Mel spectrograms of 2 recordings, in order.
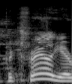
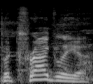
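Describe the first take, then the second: First: The G in the name is silent. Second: The G in the name is pronounced.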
